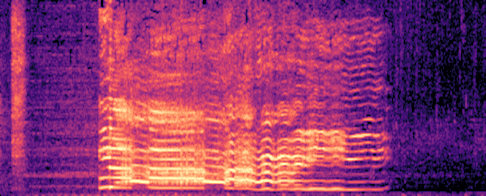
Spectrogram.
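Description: A young man shouts out loudly in a long cry.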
